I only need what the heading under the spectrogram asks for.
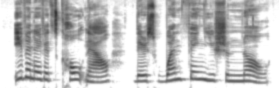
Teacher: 这句话里面最重读的词应该是在 know 上面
